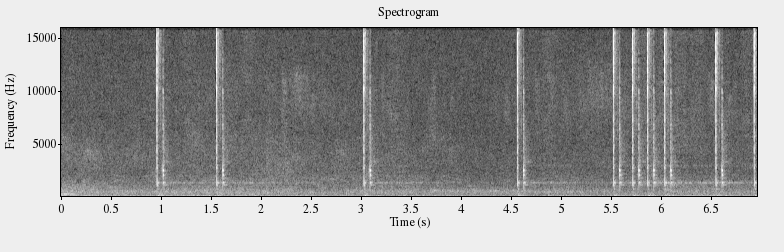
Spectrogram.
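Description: Short electronic menu ticks sound now and then.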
